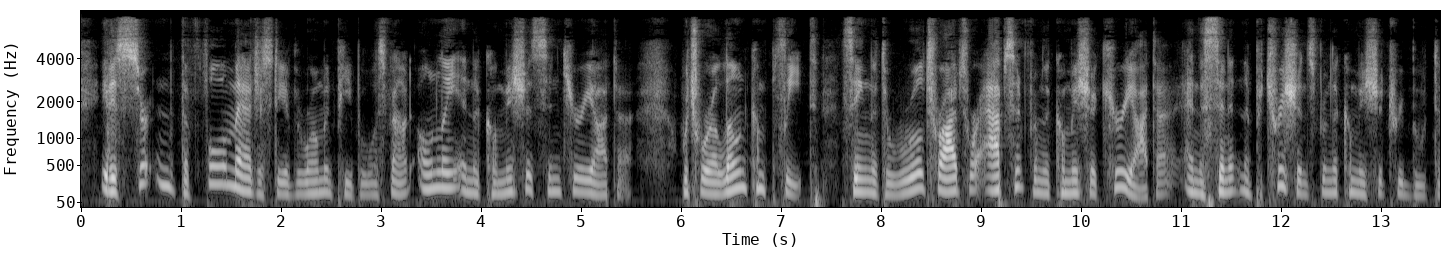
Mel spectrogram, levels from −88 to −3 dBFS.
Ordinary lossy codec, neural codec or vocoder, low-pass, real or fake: MP3, 48 kbps; none; 7.2 kHz; real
